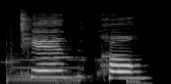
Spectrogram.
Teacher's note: the word for the sky is tin hong both are first tone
